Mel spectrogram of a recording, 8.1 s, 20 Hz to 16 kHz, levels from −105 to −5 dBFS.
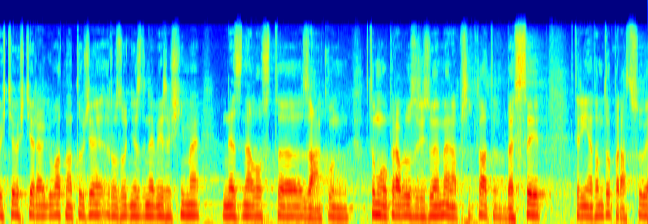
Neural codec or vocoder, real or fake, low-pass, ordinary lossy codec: none; real; 10.8 kHz; Opus, 64 kbps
